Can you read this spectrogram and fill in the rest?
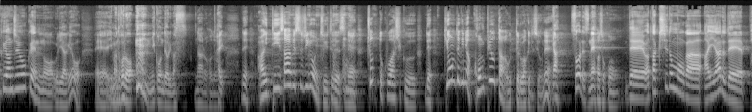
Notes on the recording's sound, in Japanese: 2019年7月28日、東京・東銀座の時事通信ホールで行われた「ラジオNIKKEI 相場の福の神 注目企業ＩＲセミナー」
